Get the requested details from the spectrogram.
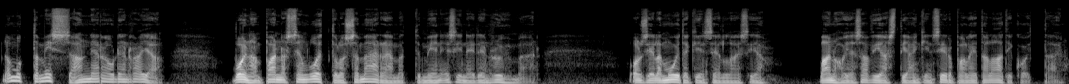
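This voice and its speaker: A jovial, boastful collector in a storybook reading, as a male narrator puts him on. He talks with a low, hearty voice, lively and pleased with himself. The sound is close and dry. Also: no room sound. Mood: musing.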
